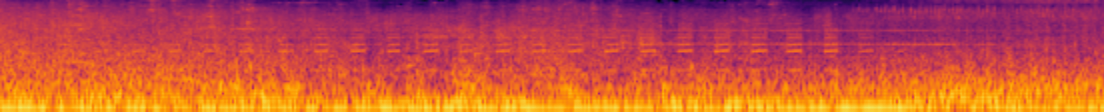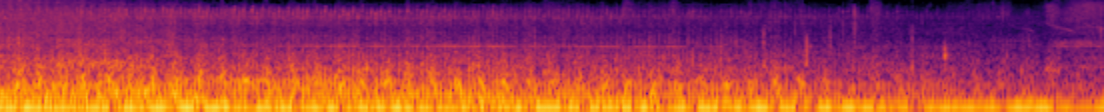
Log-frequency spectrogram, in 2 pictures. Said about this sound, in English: A missile out of nowhere. We couldn't have known. We were on course and... it smashed the screen glass.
